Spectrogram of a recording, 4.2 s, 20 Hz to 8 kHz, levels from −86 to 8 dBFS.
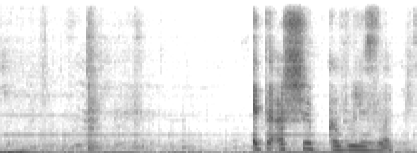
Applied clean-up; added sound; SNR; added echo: neural separator model SepFormer DNS4.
